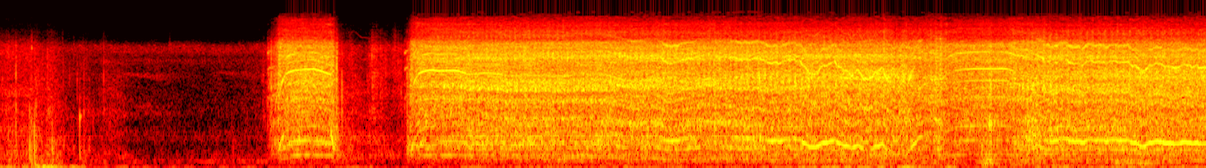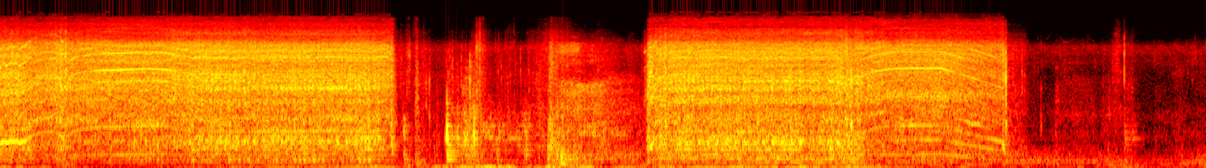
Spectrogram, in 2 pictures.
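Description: A power drill bores into wet rough-cut lumber while a wall is laid out, whining loudly and steadily in long bursts with brief pauses and restarts between holes.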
